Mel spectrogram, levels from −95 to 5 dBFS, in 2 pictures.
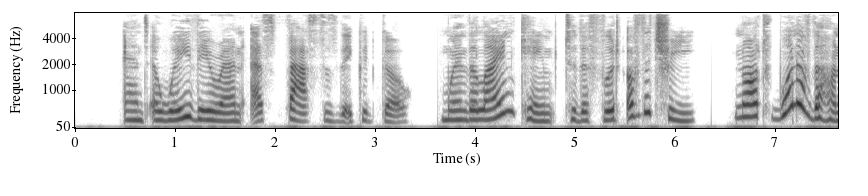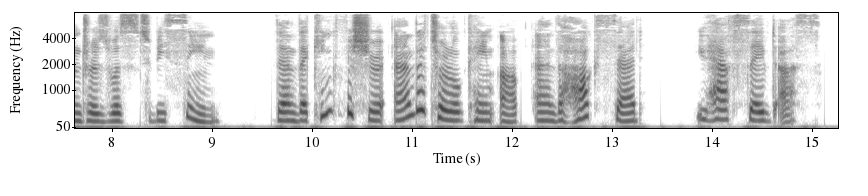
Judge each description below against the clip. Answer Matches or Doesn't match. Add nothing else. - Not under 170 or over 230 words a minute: Matches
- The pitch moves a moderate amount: Matches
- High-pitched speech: Matches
